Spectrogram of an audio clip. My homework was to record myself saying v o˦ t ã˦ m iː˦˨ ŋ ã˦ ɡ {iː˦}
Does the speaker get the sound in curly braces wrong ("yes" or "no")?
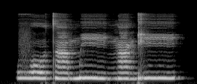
no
